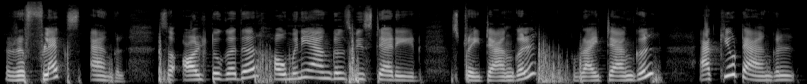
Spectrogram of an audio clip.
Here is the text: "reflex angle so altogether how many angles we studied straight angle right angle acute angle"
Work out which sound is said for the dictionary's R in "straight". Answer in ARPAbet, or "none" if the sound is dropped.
R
